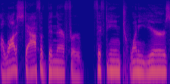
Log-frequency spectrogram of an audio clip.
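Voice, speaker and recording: In an unremarkable speaking voice, a man with a Canadian accent talks at a moderate pace and a medium pitch, his intonation fairly even. The recording is very clean, with a silent background. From Canada. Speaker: podcast host, Las Vegas travel enthusiast. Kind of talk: casual interview.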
